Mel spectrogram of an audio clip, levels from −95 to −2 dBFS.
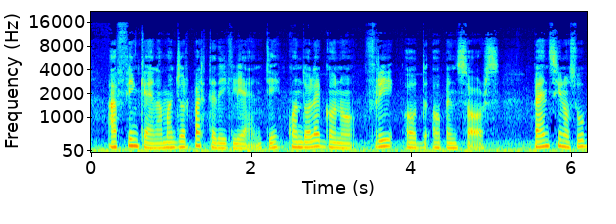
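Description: Nothing stood out on listening to the speech here.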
